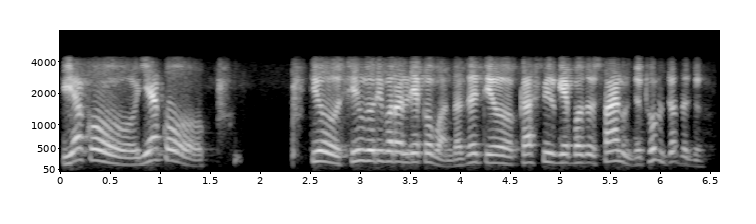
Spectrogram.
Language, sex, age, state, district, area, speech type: Nepali, male, 45-60, West Bengal, Darjeeling, rural, conversation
